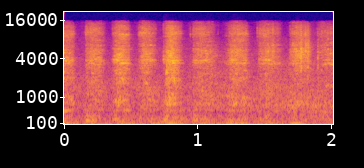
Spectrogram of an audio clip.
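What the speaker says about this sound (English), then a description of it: "I'm going to saw through this" A hand saw cuts through a humidifier part clamped to a workbench, giving about nine quick, even rasping strokes close up with no talking.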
